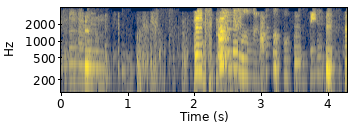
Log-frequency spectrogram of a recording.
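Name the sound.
phone connection breaking up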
